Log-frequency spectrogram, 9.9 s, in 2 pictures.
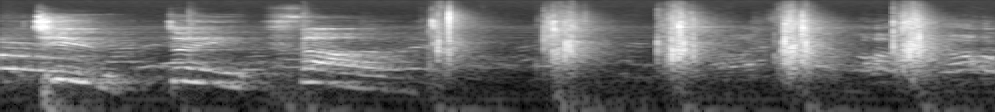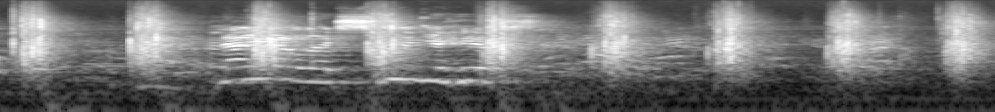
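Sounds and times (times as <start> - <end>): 
speech: 0.2 - 2.0
group clapping in rhythm: 2.0 - 9.9.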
